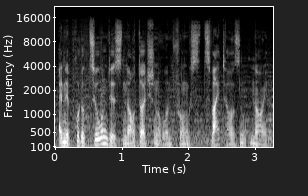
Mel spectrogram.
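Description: A man's voice: sits low, big pitch swings, normal speed. A man reading scripted credits as a radio announcer. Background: music.

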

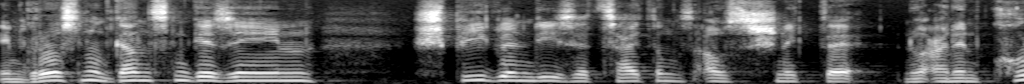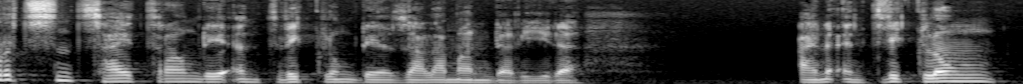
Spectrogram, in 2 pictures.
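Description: An actor playing a chronicler, narrating a mock history in a formal, matter-of-fact way for a radio play. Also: male voice, medium pitch, measured pace, mellow, natural voice.

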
